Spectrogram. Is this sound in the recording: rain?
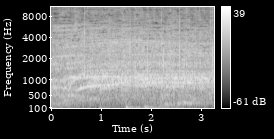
no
